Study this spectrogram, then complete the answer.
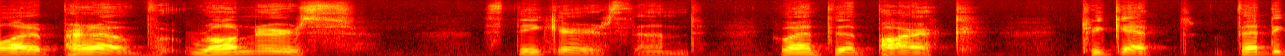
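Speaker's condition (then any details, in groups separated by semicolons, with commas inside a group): Friedreich's ataxia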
